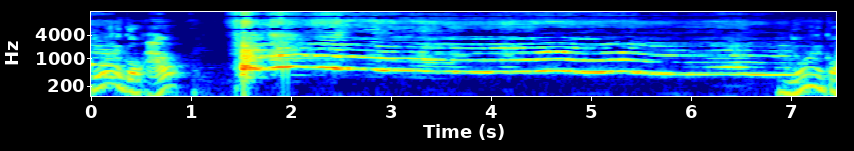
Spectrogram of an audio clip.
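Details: Siberian Husky, being dramatic, lets out a sustained howl lasting about five seconds that sags gently downward with slight wobbles. Short warbling yodels bracket it at the start and end.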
